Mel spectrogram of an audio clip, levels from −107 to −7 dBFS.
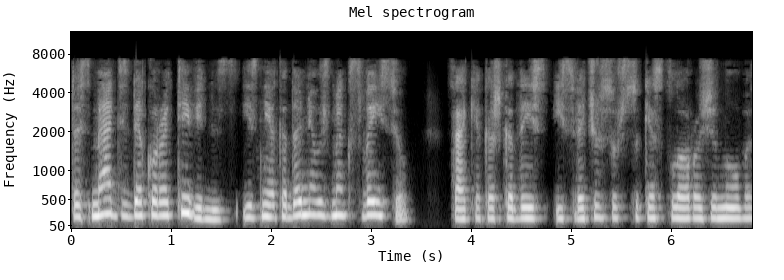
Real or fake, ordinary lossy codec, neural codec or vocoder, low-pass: fake; AAC, 32 kbps; codec, 16 kHz, 2 kbps, X-Codec, WavLM features, trained on Multilingual LibriSpeech; 7.2 kHz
